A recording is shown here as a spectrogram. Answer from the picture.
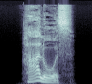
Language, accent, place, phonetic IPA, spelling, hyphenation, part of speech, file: German, Germany, Berlin, [ˈhaːlos], Halos, Ha‧los, noun, De-Halos.ogg
- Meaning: 1. genitive singular of Halo 2. plural of Halo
